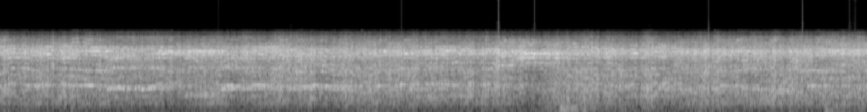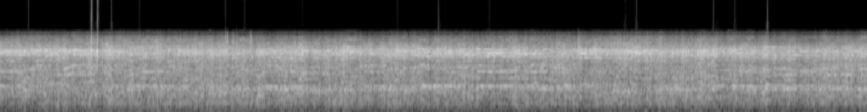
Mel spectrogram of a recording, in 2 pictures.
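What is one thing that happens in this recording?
A crowd chatters and calls out all around in a large echoing hall.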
